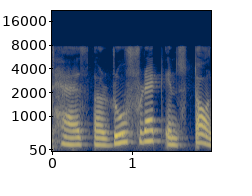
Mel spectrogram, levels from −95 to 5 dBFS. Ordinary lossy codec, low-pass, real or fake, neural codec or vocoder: none; none; real; none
